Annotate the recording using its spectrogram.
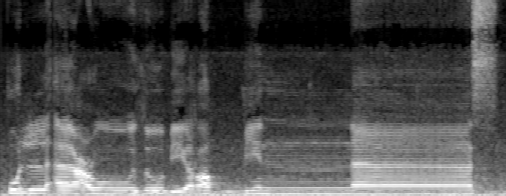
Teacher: huruf qaf yang memiliki sifat isti'la atau sifat tebal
